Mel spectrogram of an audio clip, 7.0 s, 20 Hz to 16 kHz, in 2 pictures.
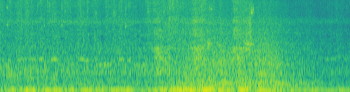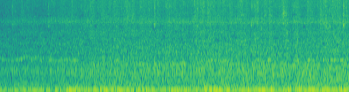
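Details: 1970 Pontiac LeMans, rebuilt 455 bored to 461, 6X heads, Quadrajet carb, after installing an MSD 6AL-2 ignition box: engine catches, swells briefly, then settles to a steady, even V8 idle with no misfire; normal idle.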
